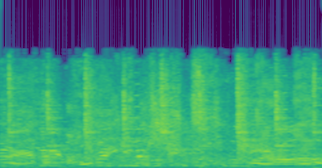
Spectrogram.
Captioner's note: cười nói vui vẻ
